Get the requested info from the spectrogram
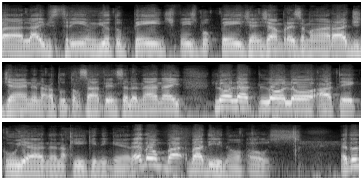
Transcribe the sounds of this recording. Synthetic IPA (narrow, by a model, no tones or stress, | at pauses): ɐlajvst̪ɾimjuːt̪ub̚pejd͡ʒfejsbʊk̚pejd͡ʒʔɐnʃɛmpɾɛs̬ɐmɐŋaɾaːd͡ʒod͡ʒanːɐnɐkɐt̪uːt̪o̞k̚sɐʔaːt̪ɪnsɐlɐnaːnɐj | lo̞ːlɐt̪lo̞ːlo̞ʔaːt̪ɛkuːjɐnɐnɐkikɪnɪɡ̚ŋɐjonʔɛt̪obabaːd̪ino̰ | ʔɛt̪o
